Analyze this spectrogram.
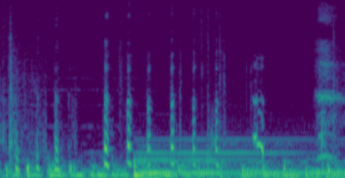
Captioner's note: laughing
